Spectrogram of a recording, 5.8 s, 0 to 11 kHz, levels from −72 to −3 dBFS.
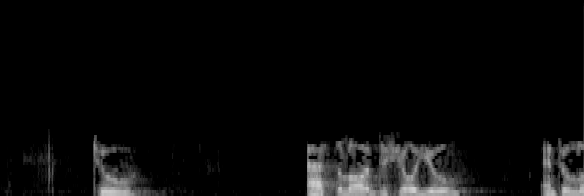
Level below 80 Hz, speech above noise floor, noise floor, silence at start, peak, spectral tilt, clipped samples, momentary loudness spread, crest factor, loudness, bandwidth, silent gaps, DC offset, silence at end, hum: -72 dBFS; 48 dB; -71 dBFS; 0.95 s; -8 dBFS; -11 dB/octave; under 0.1%; 14 LU; 20 dB; -25 LUFS; 3.7 kHz; none; under 0.1%; 0 s; none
